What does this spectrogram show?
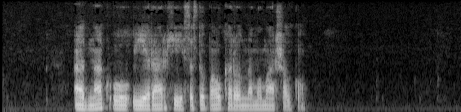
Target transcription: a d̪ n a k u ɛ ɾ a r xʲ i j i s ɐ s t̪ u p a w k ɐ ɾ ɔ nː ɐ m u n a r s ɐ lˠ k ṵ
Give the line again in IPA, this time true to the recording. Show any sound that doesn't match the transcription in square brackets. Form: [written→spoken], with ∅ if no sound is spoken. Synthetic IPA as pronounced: a d̪ n a k u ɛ ɾ a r xʲ i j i s ɐ s t̪ u p a w k [ɐ→a] ɾ ɔ nː ɐ m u [n→m] a r [s→ʂ] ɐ lˠ k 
